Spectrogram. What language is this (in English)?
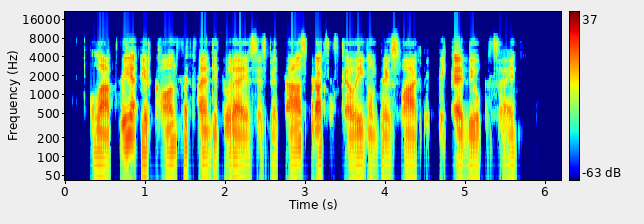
Latvian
